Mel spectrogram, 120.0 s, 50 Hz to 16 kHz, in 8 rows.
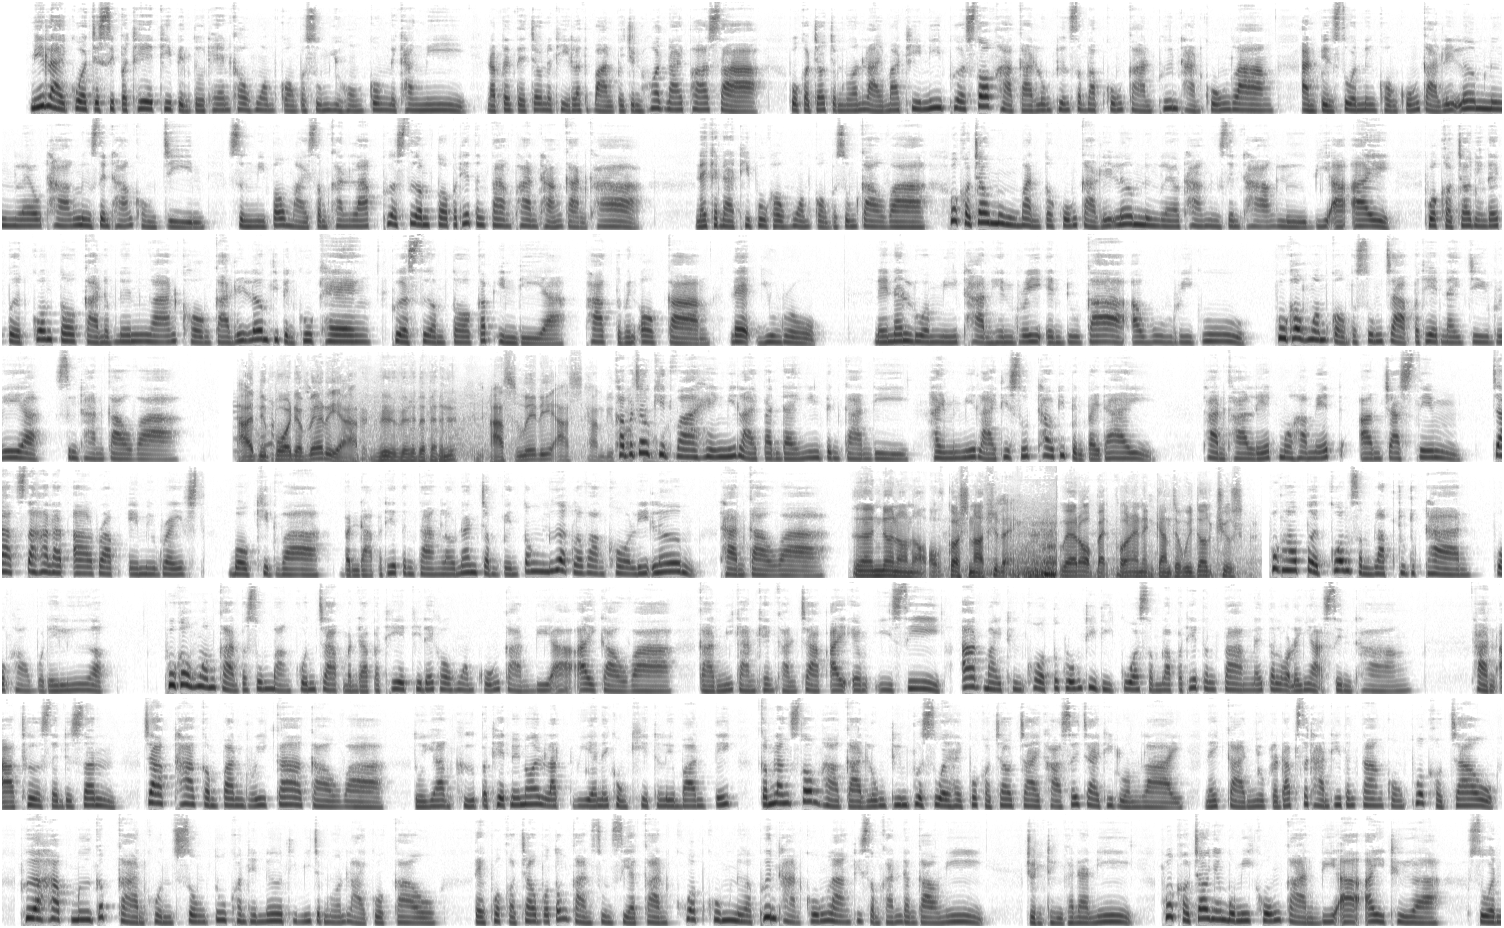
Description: ເຊີນຟັງລາຍງານກ່ຽວກັບ ການຈັດກອງປະຊຸມສຸດຍອດໂຄງການ BRI ໃນໂອກາດຄົບຮອບ 10 ປີນຶ່ງແລວທາງນຶ່ງເສັ້ນທາງຂອງ ຈີນ.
